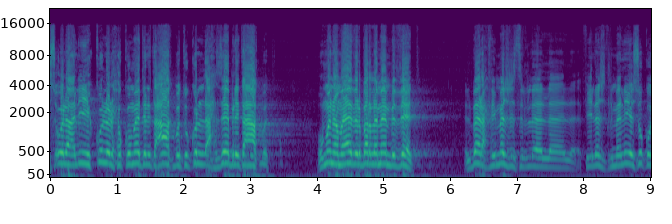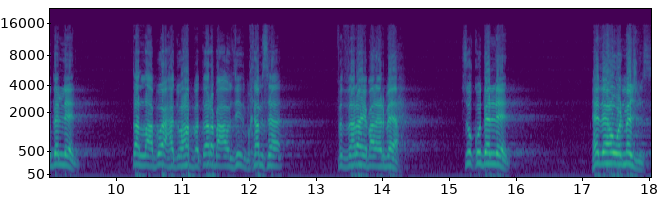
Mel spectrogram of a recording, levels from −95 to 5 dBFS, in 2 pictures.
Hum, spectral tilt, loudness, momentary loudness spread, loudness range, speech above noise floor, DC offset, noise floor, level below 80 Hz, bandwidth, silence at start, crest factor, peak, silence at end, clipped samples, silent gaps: none; -2.5 dB/octave; -33 LUFS; 14 LU; 7 LU; 43 dB; under 0.1%; -76 dBFS; -68 dBFS; 15.5 kHz; 0 s; 14 dB; -20 dBFS; 0 s; under 0.1%; none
